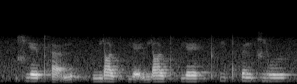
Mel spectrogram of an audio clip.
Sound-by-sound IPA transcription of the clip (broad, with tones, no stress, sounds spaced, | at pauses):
ɕ ɥ ɛ˥ pʰ a̰˨˩˦ n | l j ɑ˥˩ ʊ̯ pʰ ɥ ɛ̰˨˩ l j ɑ˥ ʊ̯ pʰ ɥ ɛ˥ | pʰ i˥˩ t̪ʰ ə˥ n t͡ɕ j o˥ ʊ̯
